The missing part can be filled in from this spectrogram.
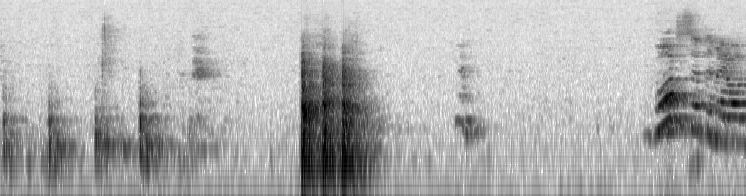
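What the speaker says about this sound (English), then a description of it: "Knock again, dear." Someone knocks on a door during a stage play, a few distinct raps heard before and after spoken lines from actors in a quiet room.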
